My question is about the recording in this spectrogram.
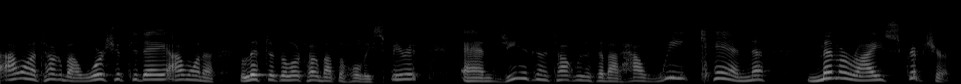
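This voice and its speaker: Guy hosting, chatty and playful, joking around with the crew. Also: high voice. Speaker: host. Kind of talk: casual chat.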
